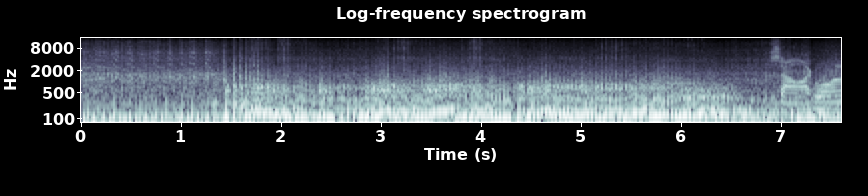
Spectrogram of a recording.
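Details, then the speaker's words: Yamaha MT-07 with one cylinder misfiring: a lumpy, uneven low thud at idle, a loping beat instead of a smooth twin pulse. Cause not confirmed; injectors being checked. "like one of them Harley riders. Yeah, it did seem like it tried there for a second."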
